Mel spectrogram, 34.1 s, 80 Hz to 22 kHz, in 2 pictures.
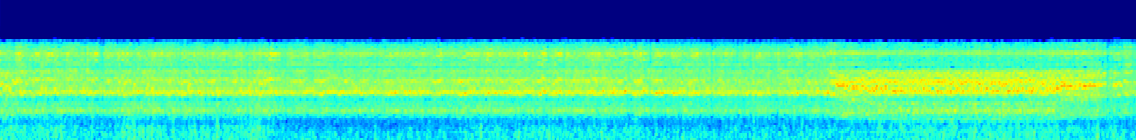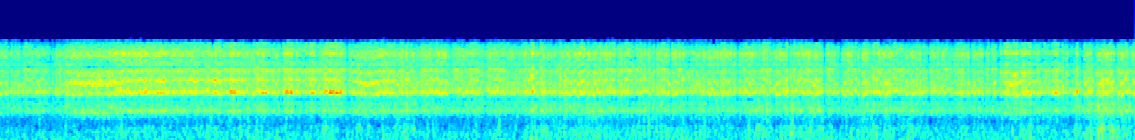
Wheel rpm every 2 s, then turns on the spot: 230, 240, 230, 230, 230, 230, 200, 200, 220, 230, 230, 230, 240, 230, 230, 230, 230.
none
